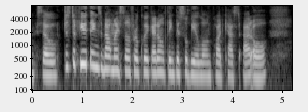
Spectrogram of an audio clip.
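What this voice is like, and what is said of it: Southern US accent. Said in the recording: “I don't know if you could tell from my voice, but I'm very southern.”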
